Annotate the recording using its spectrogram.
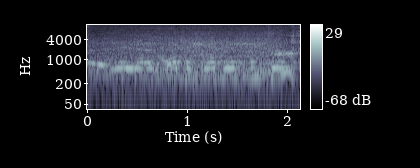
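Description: Speedway motorcycles' 500 cc single-cylinder methanol engines running hard as the riders race through a bend, with a wavering engine note.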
